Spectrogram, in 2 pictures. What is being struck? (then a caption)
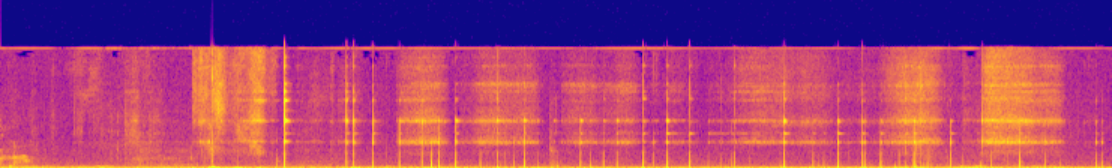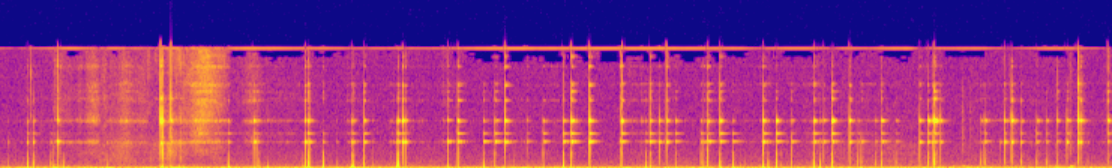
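Glass water bottle. A medium cobalt-blue glass bottle with a printed label and a blue cap, apparently closed, is tapped and clinked with long acrylic nails. Quick, dry taps come in a steady, fast patter, each a short sharp click with a bright glassy tone that dies almost instantly. A low, constant hum sits underneath throughout.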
